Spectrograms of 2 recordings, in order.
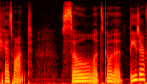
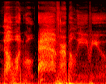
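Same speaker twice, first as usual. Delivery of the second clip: hushed creepy whisper into the mic; 6 dB quieter than usual. Pretend. Streamer reading a creepy chat line, whispered. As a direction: breathe it like a stalker in your ear. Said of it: "whispering something creepy".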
